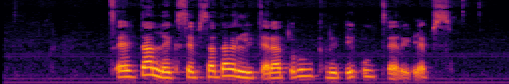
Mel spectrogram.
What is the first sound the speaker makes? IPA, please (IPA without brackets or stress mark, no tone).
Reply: t̪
